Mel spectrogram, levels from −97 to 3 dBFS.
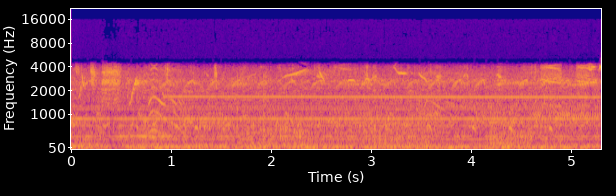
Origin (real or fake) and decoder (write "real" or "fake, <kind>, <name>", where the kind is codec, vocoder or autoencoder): real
